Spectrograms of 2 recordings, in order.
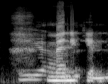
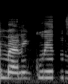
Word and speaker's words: mannequin: Mannequin. Mannequin. Mannequin. Some people say manquins also. It's mannequin. But you can either way it's not a wrong pronunciation.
